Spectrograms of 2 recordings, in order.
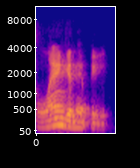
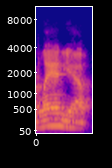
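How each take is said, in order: First: It is said with four syllables, lang-a-nip-py. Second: It is said with two syllables, lan-yap. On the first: "it looks like it should be pronounced Langanippy" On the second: "what we call our Lanyap series"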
